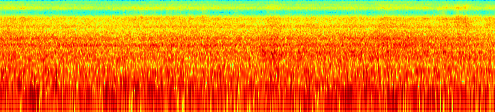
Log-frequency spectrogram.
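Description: Running noise of a moving Keikyu Main Line commuter train heard from inside the carriage: a steady low rumble.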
